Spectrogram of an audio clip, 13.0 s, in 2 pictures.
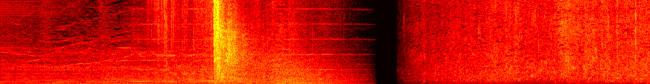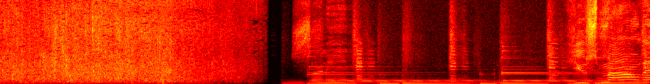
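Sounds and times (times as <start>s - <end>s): dark dramatic music: 0.0s - 3.8s
gunshot: 2.1s - 2.6s
stormy water rushing: 4.0s - 9.2s.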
